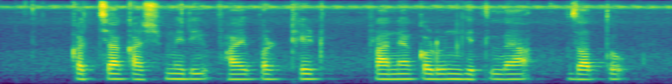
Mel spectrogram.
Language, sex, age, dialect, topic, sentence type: Marathi, male, 25-30, Varhadi, agriculture, statement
